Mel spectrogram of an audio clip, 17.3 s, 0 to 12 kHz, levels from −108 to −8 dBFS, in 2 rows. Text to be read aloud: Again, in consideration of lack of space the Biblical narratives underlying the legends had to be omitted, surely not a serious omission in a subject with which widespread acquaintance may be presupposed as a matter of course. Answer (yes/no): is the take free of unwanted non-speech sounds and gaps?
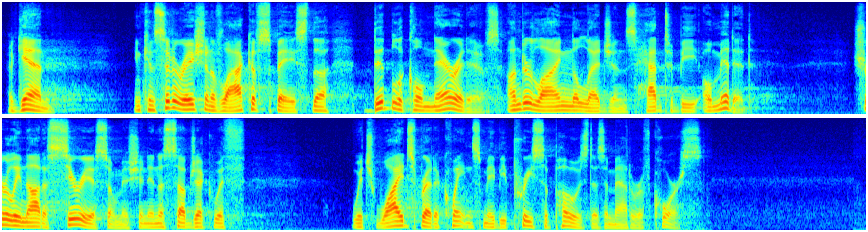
yes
